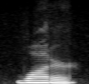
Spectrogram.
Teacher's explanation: the lips are rounded and the back of the tongue is raised up in the mouth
